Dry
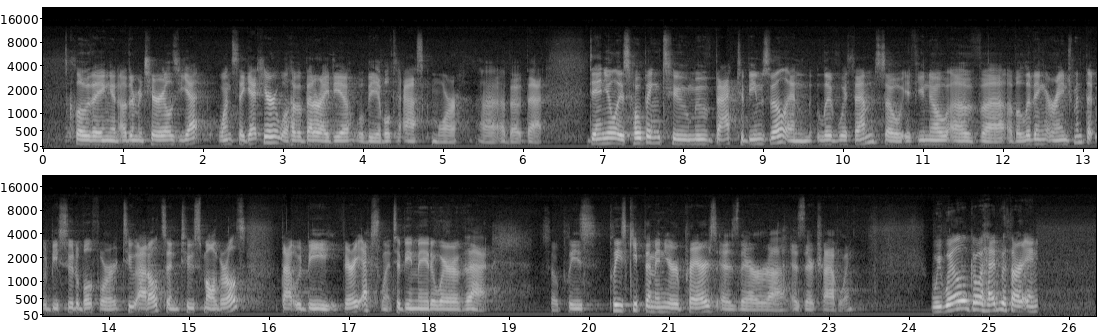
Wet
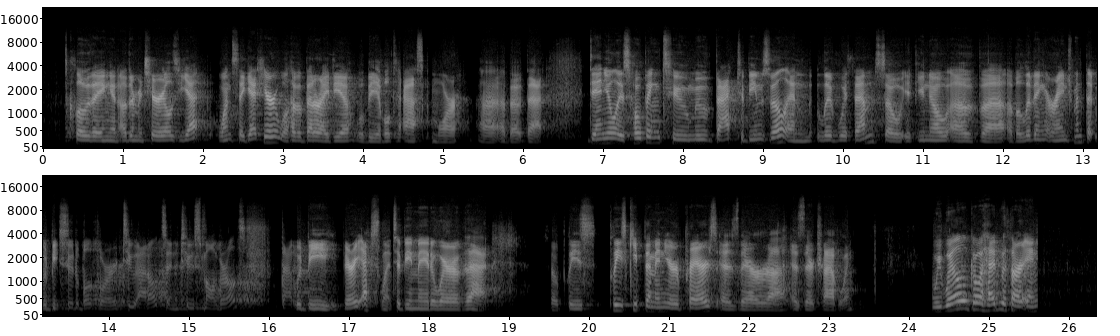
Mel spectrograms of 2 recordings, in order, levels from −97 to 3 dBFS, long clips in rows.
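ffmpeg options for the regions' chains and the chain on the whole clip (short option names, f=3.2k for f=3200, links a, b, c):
-filter_complex "[0:a]asettb=1/sr,asplit=3[a][b][c];[a]atrim=end=13.334[d];[b]atrim=start=13.33:end=16.36,asetpts=PTS-STARTPTS,afade=t=in:d=0.004:c=qsin,afade=t=out:st=3.026:d=0.004:c=qsin,aecho=1:1:86|172|258|344|430:0.15|0.0808|0.0436|0.0236|0.0127,atrim=end_sample=133623,acompressor=threshold=-35dB:ratio=16:attack=3.2:release=140:knee=1:detection=peak[e];[c]atrim=start=16.356[f];[d][e]acrossfade=d=0.004:c1=hsin:c2=qsin[g];[g][f]acrossfade=d=0.004:c1=qsin:c2=hsin,anlmdn=0.0251,highpass=1.4k,volume=-6.5dB"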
